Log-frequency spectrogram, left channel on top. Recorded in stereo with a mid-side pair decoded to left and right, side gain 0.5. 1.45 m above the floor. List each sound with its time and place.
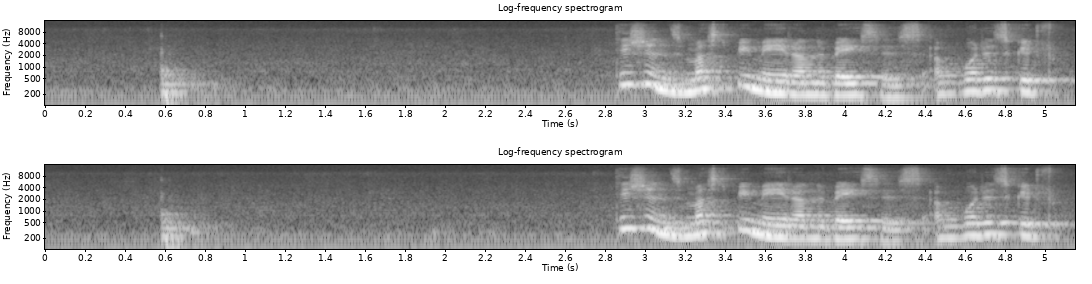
0.6 s knocking: 25° left, 1.6 m
2.9 s a woman speaking: 5° left, 1.1 m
